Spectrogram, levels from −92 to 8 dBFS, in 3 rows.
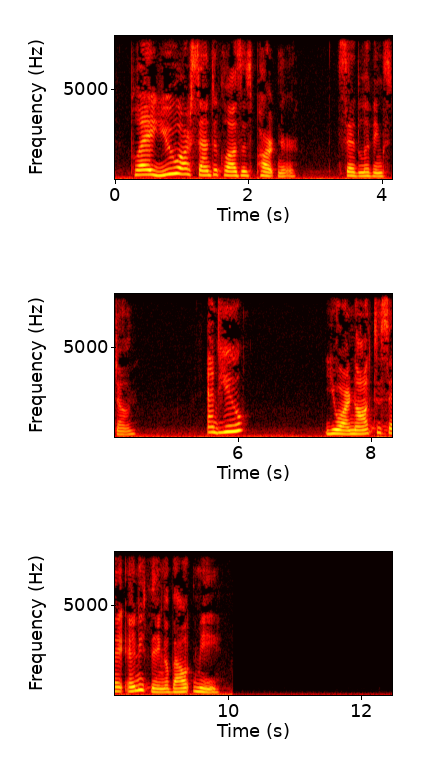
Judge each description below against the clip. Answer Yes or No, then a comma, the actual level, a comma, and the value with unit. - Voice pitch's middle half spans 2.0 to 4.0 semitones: No, average, 5.1 semitones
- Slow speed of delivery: Yes, slow, 85 wpm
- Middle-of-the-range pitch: No, high, 220 Hz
